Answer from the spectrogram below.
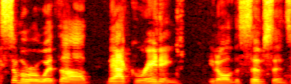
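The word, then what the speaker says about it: Groening: I was It's kind of like similar with uh Matt Graining, you know, of the Simpsons. And a lot of people always thought his last name was supposed to be pronounced Matt Grooning.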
